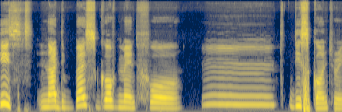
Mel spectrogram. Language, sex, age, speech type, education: Nigerian Pidgin, female, 15-29, spontaneous, tertiary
